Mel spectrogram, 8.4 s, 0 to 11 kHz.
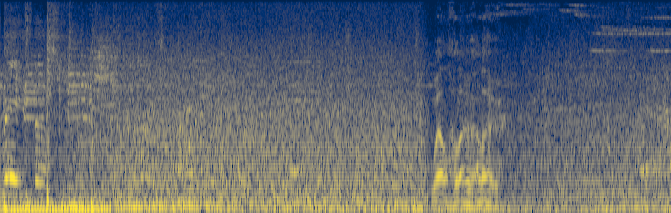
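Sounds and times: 
dense road traffic on a city embankment: 0.1 - 8.3
speech: 5.7 - 6.4.

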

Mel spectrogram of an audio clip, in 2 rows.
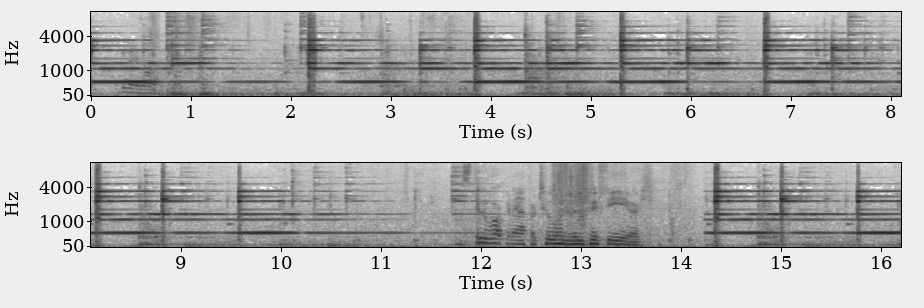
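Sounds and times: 
old factory bell once used to summon workers, struck: 0.0 - 12.7, 14.2 - 16.1
speech: 12.2 - 13.8.

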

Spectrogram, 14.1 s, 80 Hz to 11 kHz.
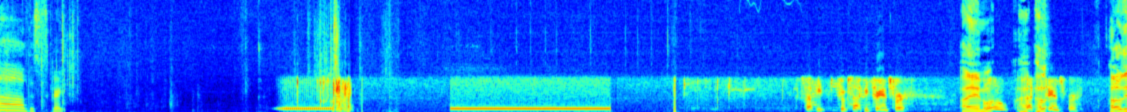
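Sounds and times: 
speech: 0.3 - 1.0, 10.2 - 14.0
ringback tone on a phone call to a county solid waste transfer station: 3.4 - 4.3, 5.6 - 7.6.

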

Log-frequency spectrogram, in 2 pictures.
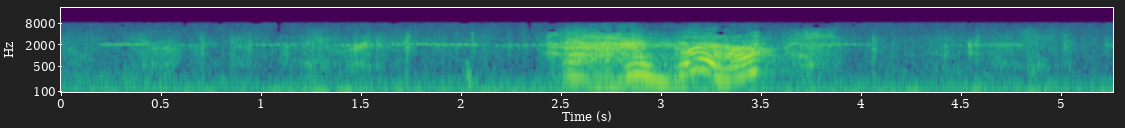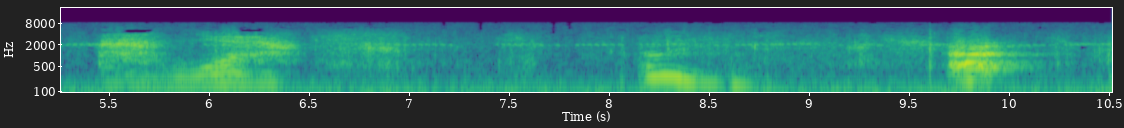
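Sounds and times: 
low hum: 0.0 - 10.5
speech: 2.8 - 3.8, 5.8 - 6.5, 8.2 - 8.8
dog barking: 9.7 - 10.2.

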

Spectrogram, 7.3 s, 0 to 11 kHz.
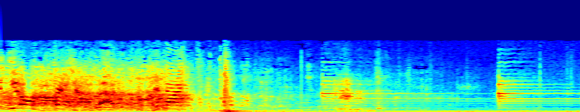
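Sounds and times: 
laughter: 0.0 - 5.3
clock ticking: 3.7 - 7.2.

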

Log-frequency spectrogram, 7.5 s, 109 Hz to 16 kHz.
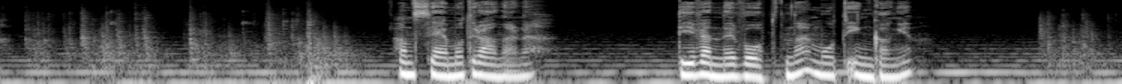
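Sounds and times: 
door handle rattling: 0.0 - 2.7, 6.8 - 7.4
speech: 2.6 - 3.7, 4.5 - 6.2.

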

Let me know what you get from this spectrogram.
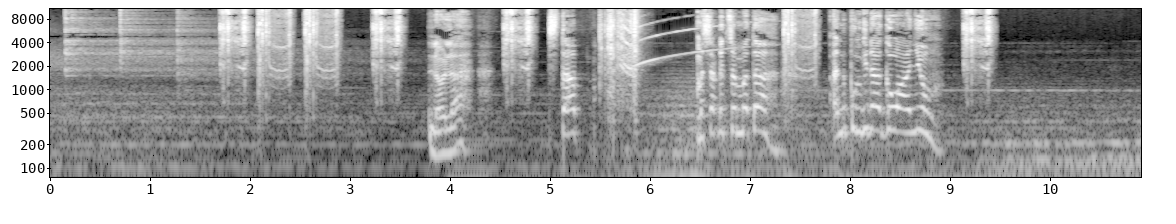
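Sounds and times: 
DSLR camera shutter firing in rapid succession: 1.7 - 3.6, 4.6 - 4.9, 5.5 - 6.0, 7.4 - 7.7, 9.2 - 9.5
speech: 3.8 - 4.4, 5.0 - 5.5, 6.5 - 9.0.

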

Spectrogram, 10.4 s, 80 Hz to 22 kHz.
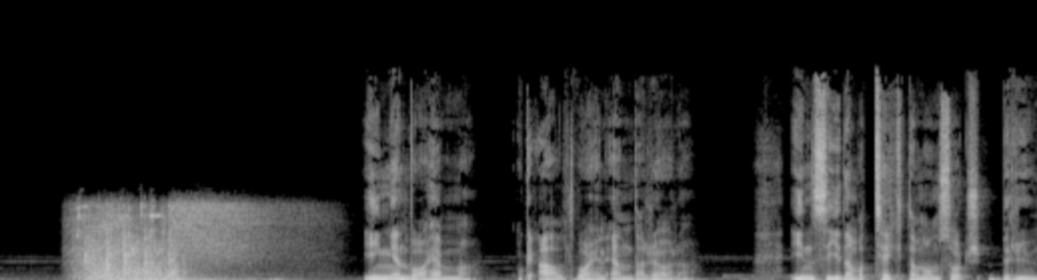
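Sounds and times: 
spacecraft airlock door opening with a loud hissing rush: 0.7 - 3.4
speech: 3.7 - 7.0, 7.6 - 10.3.

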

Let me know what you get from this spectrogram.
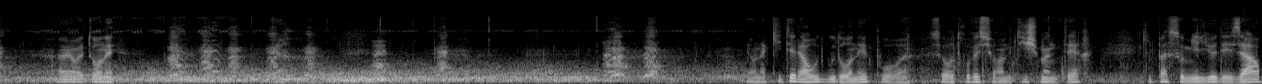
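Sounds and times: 
several dogs barking: 0.0 - 0.2, 1.6 - 4.7, 6.0 - 7.5
steady outdoor rumble: 0.0 - 12.6
speech: 0.6 - 3.1, 7.6 - 12.6.

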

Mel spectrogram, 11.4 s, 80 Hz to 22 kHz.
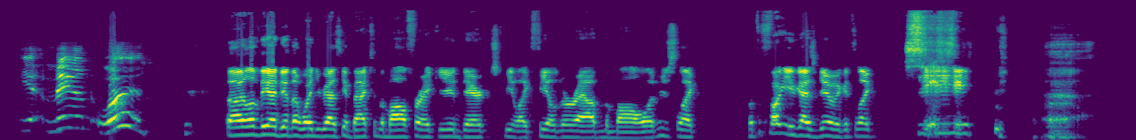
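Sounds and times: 
speech: 2.3 - 11.0
burp let out in surprise: 9.3 - 11.1.

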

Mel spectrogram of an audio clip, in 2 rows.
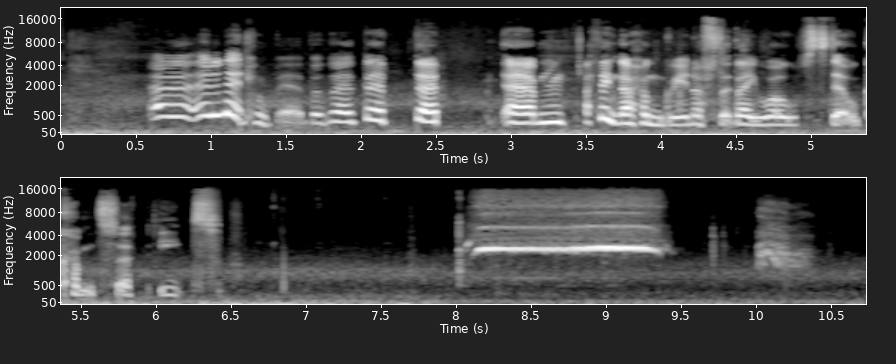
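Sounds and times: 
speech: 1.2 - 6.6
feeding-time whistle blast calling choughs: 8.0 - 9.5.

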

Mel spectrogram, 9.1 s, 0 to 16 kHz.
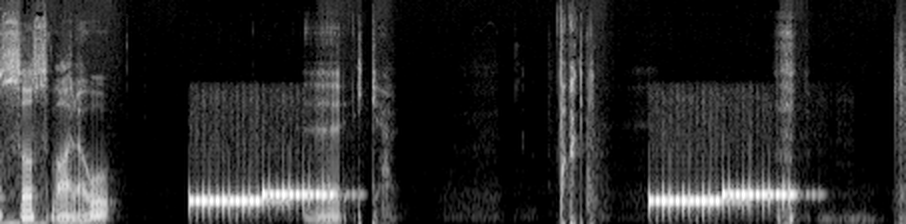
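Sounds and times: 
speech: 0.0 - 1.2
telephone ringback tone: 1.9 - 3.4, 6.5 - 8.2.

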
